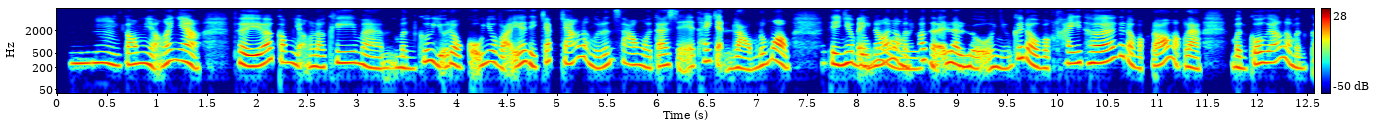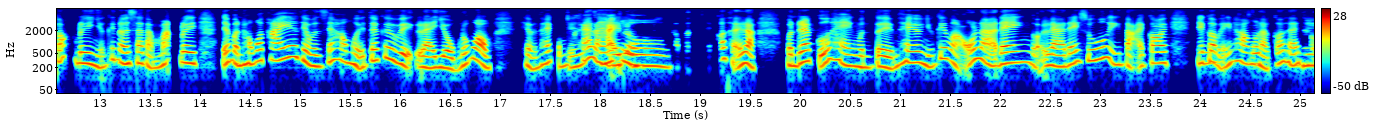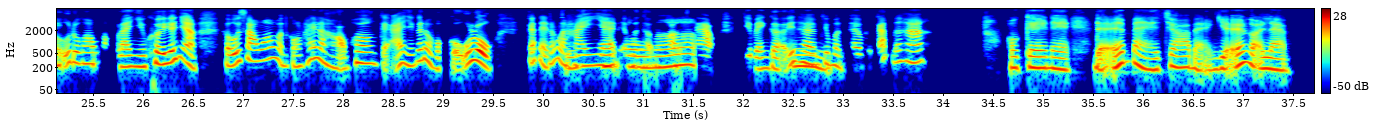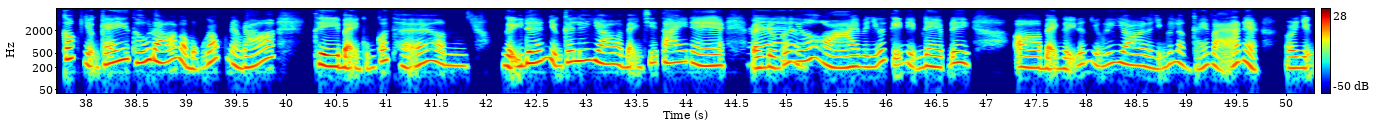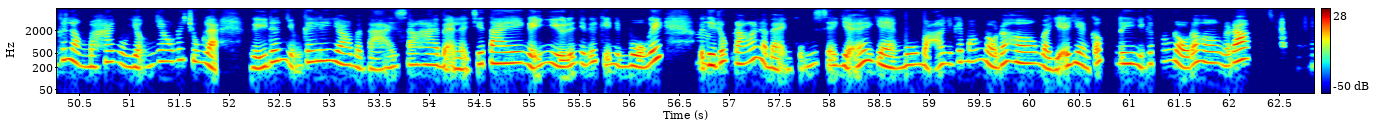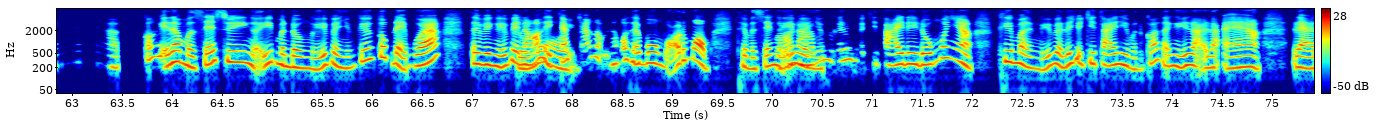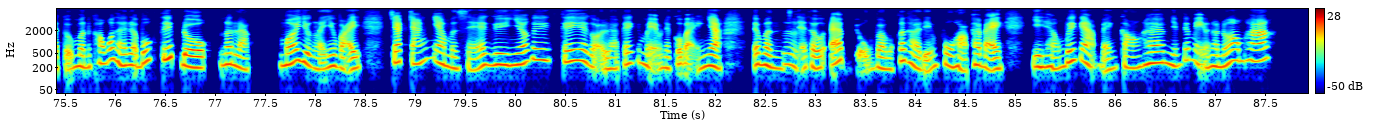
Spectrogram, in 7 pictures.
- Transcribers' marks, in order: tapping; unintelligible speech; unintelligible speech; other background noise
- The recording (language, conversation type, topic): Vietnamese, advice, Làm sao để buông bỏ những kỷ vật của người yêu cũ khi tôi vẫn còn nhiều kỷ niệm?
